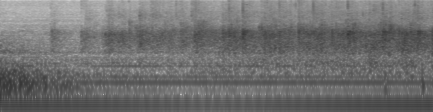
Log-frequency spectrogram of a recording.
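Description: A church congregation applauds together, a steady wash of many hands clapping, fairly distant and faint beneath a low hum, holding through the whole stretch without any break.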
